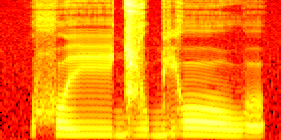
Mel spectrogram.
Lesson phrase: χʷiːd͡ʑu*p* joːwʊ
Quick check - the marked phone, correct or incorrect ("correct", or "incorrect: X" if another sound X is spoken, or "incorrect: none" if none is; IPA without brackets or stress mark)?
incorrect: b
